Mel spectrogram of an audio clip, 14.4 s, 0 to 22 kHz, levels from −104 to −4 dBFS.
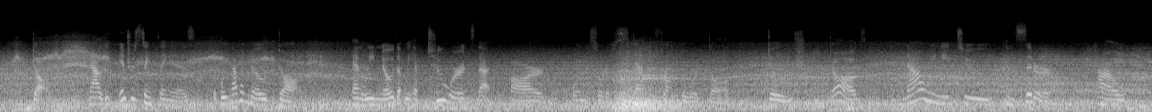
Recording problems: muffled; very; fading above 2 kHz
wind noise on the microphone; heavy; 3 dB below the speech
train or aircraft noise; loud; throughout; 9 dB below the speech

